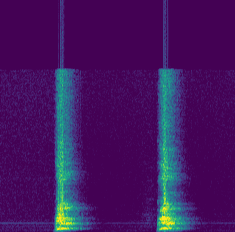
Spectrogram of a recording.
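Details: Two loud, full barks about a second apart from Ronin, a dog known for hardly ever barking, each burst strong and rough, then tapering, heard indoors over a faint steady hum.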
